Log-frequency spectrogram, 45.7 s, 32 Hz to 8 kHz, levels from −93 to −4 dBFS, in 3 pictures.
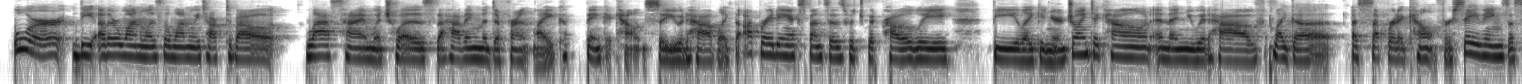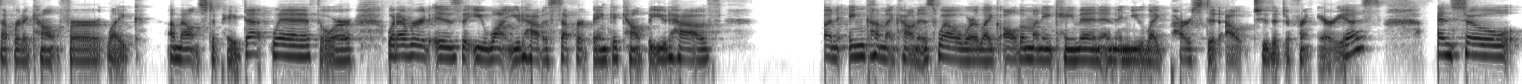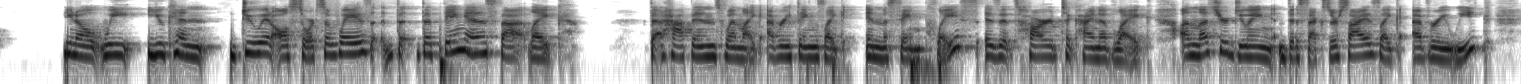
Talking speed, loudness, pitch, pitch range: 190 wpm, -19 LUFS, 190 Hz, 170-215 Hz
